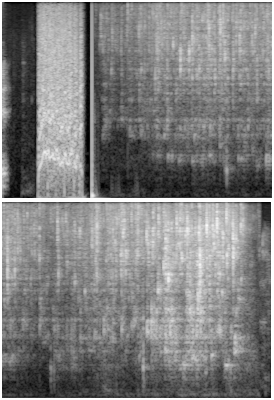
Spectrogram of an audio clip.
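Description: Handling noise close to a microphone as things are picked up and moved: a brief loud rustle, a sharp knock, then a crackling rustle that grows louder toward the end.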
